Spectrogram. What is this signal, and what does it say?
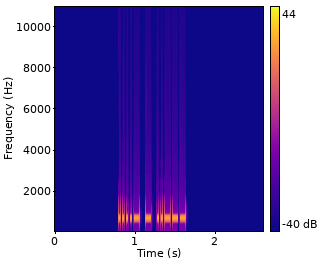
Morse code, heard as a keyed tone, about 48 wpm, 700 Hz. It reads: 4T2
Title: Common Cut Numbers - 3-Digit 50wpm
